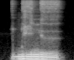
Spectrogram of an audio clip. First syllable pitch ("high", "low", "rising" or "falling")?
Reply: low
